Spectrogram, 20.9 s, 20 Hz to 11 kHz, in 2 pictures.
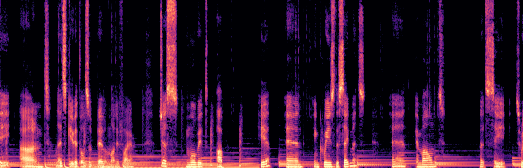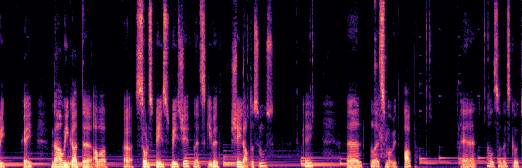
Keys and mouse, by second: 1.1 click, 3.7-4.7 drag, 6.1 click, 7.2 click, 8.7 click, 9.2 click, 10.8-11.9 middle drag, 13.3-15.4 drag, 15.9-16.4 middle drag, 16.6 middle click, 17.9 g, 18.0 z, 20.2-20.9 drag.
